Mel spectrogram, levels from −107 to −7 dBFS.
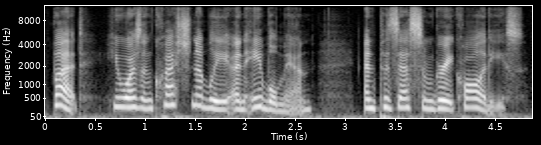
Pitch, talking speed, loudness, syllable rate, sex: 230 Hz, 150 wpm, -18 LUFS, 5.1 syllables/s, female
